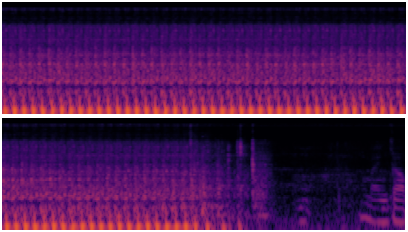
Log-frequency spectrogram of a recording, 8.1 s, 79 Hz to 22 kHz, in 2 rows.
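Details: Stock Yamaha Exciter 150 at 8,147 km, coolant untouched for half a year: steady quick chuff with a light tick, then cuts off; owner unsure whether tappet or clutch noise; cause not confirmed.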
